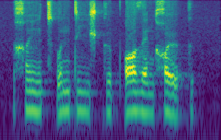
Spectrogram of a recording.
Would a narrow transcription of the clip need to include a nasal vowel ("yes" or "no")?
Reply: yes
